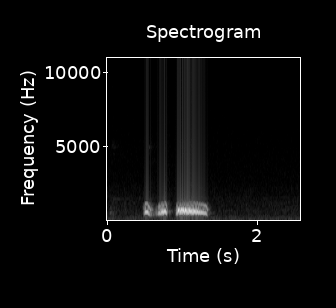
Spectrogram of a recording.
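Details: One clear spotted dove phrase in the "thổ sấm" style: two short, bubbling coos followed by a long, steady croo that falls slightly, then silence before the next phrase begins.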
